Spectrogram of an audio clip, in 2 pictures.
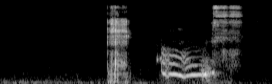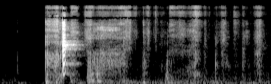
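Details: Boston Terrier pouting and crying because he is not the centre of attention while his owner drinks coffee; one wavering, wobbling whine in the middle, then a burst of rustling, sharp noises and snuffling, with long quiet gaps.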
